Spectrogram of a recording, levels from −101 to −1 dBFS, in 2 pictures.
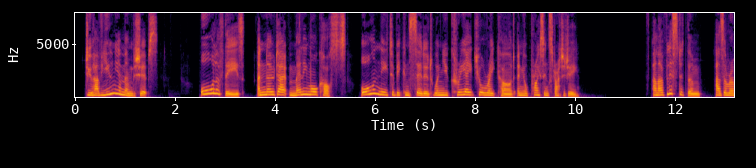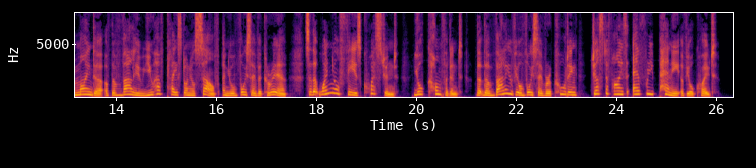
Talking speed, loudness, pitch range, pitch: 155 wpm, -23 LUFS, 190-270 Hz, 220 Hz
